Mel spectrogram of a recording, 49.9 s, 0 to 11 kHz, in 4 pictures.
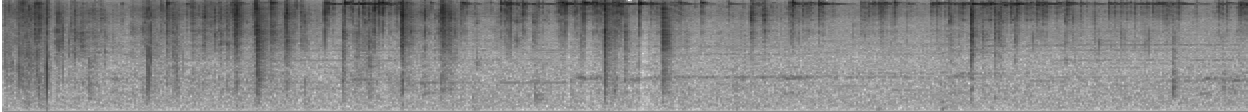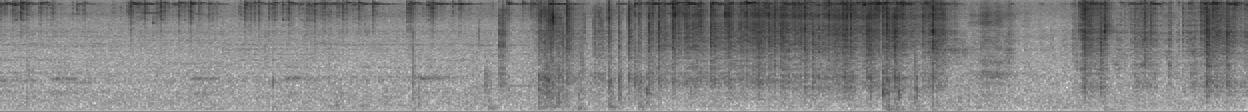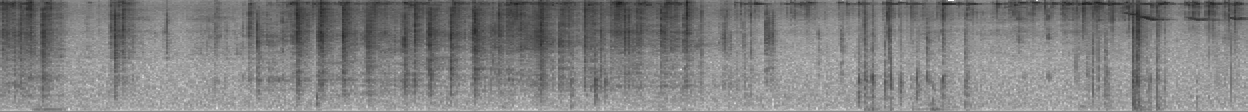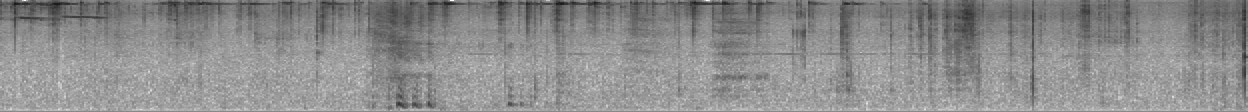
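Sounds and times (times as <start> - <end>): metal trinkets jingling: 0.0 - 22.2, 23.2 - 26.4, 27.1 - 47.4.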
